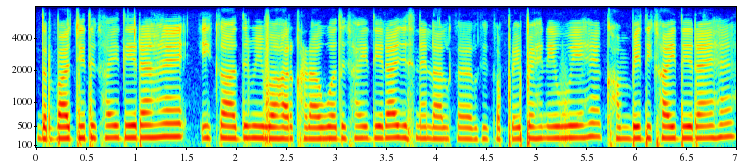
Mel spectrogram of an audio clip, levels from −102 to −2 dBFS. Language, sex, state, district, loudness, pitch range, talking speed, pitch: Hindi, female, Uttar Pradesh, Jalaun, -17 LUFS, 240-255 Hz, 240 wpm, 245 Hz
